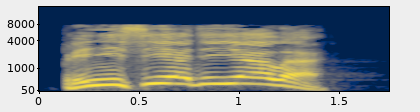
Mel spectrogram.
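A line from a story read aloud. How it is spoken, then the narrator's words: Shouted. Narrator (Russian): крикнул я ему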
